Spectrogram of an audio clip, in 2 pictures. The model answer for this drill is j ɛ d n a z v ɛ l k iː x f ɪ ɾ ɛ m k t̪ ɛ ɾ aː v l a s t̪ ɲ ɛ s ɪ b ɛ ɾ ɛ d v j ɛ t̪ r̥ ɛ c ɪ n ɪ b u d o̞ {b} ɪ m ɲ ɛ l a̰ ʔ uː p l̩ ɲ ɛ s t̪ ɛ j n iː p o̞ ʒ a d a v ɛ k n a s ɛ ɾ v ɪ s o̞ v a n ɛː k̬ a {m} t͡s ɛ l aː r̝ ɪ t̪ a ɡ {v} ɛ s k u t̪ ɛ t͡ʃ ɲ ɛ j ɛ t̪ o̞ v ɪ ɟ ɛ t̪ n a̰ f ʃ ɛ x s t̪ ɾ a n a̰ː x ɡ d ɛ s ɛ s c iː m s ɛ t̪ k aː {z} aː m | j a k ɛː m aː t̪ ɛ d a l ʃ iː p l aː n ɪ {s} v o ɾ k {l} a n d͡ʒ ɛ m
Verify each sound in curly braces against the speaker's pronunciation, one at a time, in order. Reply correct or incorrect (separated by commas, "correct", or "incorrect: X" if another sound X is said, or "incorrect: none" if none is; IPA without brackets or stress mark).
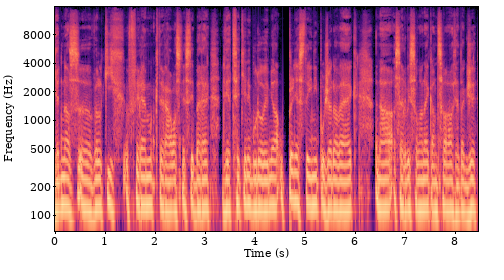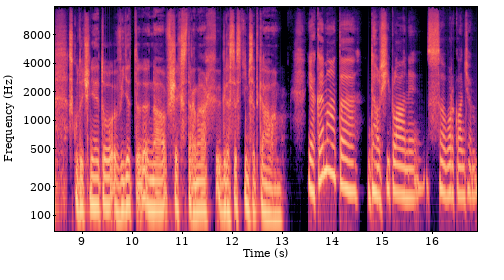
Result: incorrect: v, incorrect: n, incorrect: ʒ, incorrect: v, correct, correct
